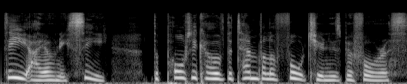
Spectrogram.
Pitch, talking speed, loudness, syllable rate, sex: 230 Hz, 175 wpm, -16 LUFS, 5.8 syllables/s, female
